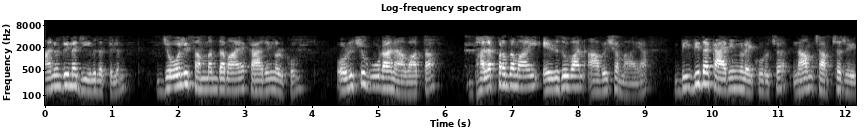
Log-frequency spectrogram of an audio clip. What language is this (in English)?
Malayalam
